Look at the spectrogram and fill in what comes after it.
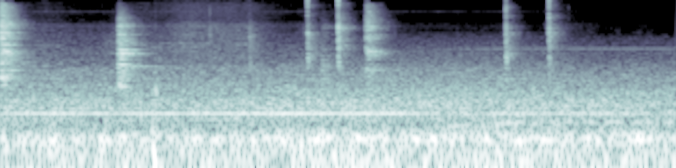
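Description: Škoda RegioPanter electric multiple unit running, heard from inside the passenger car: a steady low rumble with a steady hum that stops about two-thirds through. Over it come sharp light clicks, three in quick succession past the middle and two more near the end.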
